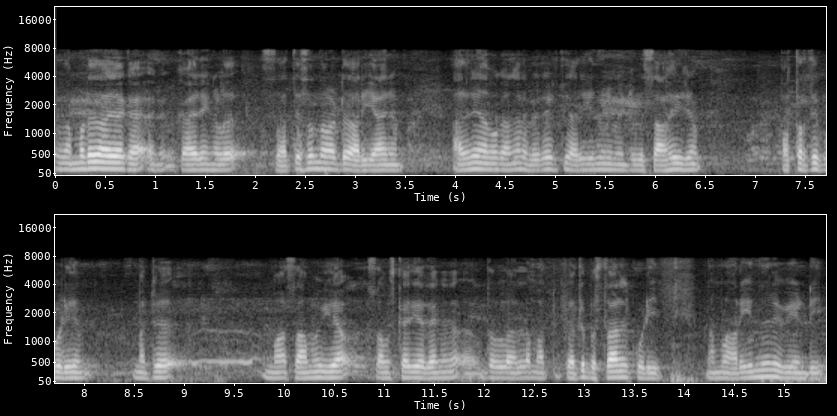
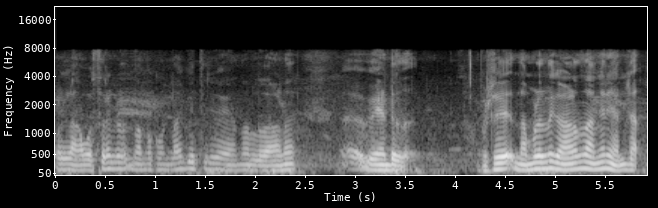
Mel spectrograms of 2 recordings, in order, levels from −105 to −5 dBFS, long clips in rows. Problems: background conversations at intervals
